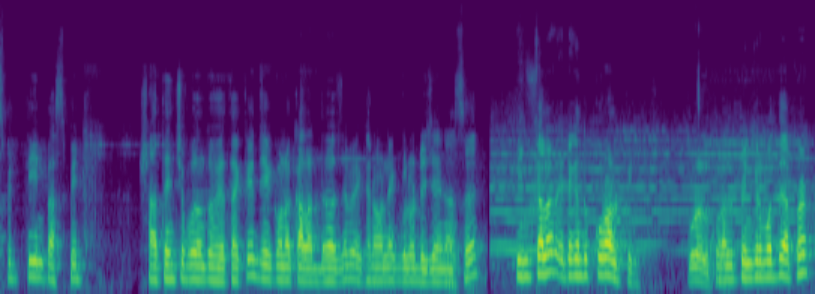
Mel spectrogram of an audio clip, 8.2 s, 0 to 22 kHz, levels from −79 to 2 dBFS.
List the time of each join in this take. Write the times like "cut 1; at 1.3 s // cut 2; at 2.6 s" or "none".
cut 1; at 4.9 s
